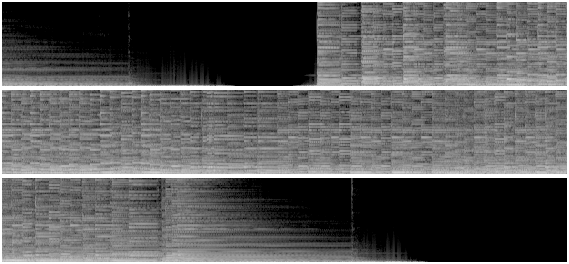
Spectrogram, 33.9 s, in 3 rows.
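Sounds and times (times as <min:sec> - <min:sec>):
harpsichord: 0:06.2 - 0:30.1.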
